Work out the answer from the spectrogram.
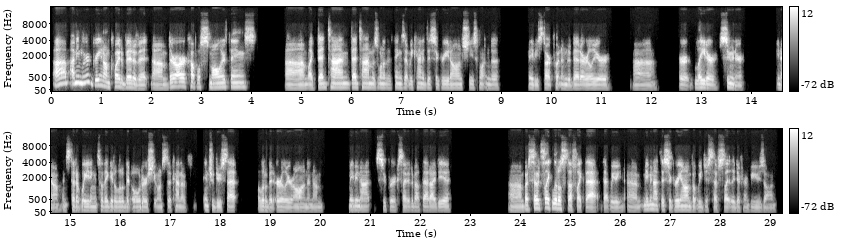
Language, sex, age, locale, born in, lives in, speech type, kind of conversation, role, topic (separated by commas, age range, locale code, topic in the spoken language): English, male, 30-34, en-US, United States, United States, conversation, advice, user, How can I care for my newborn while managing overwhelm and getting enough rest?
